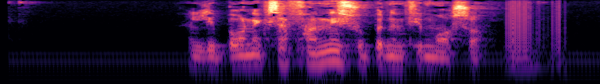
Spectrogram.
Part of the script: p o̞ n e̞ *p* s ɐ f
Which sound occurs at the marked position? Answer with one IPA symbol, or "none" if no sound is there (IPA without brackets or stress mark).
k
